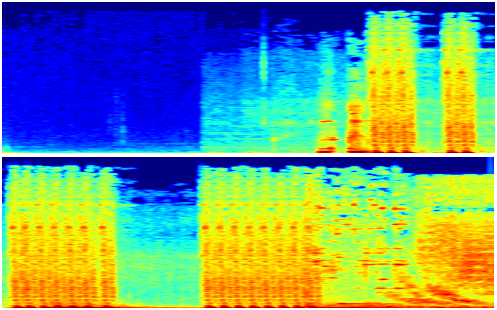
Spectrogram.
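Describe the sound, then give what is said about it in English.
Rapid machine gun fire in a video game with missiles and a boss fight, loud sustained bursts of fast repeated shots separated by short gaps, following a quieter lead-in. “Missile was supplied. Machine gun.”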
